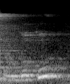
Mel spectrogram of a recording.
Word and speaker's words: Son Goku: y sus 3 discípulos, Sun Wukong, o de acuerdo a la pronunciación japonesa, Son Goku, que es el Rey Mono, Shu Baiye, que es un cerdito, y Xiao Wuji.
